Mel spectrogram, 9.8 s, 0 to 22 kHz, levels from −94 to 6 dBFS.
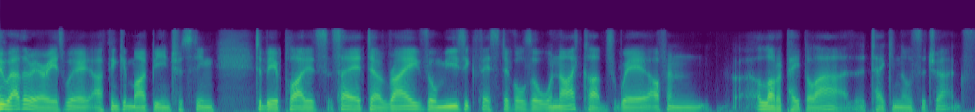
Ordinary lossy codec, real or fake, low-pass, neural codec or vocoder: AAC, 48 kbps; fake; 7.2 kHz; codec, 24 kHz, 0.9 kbps, WavTokenizer, large speech release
